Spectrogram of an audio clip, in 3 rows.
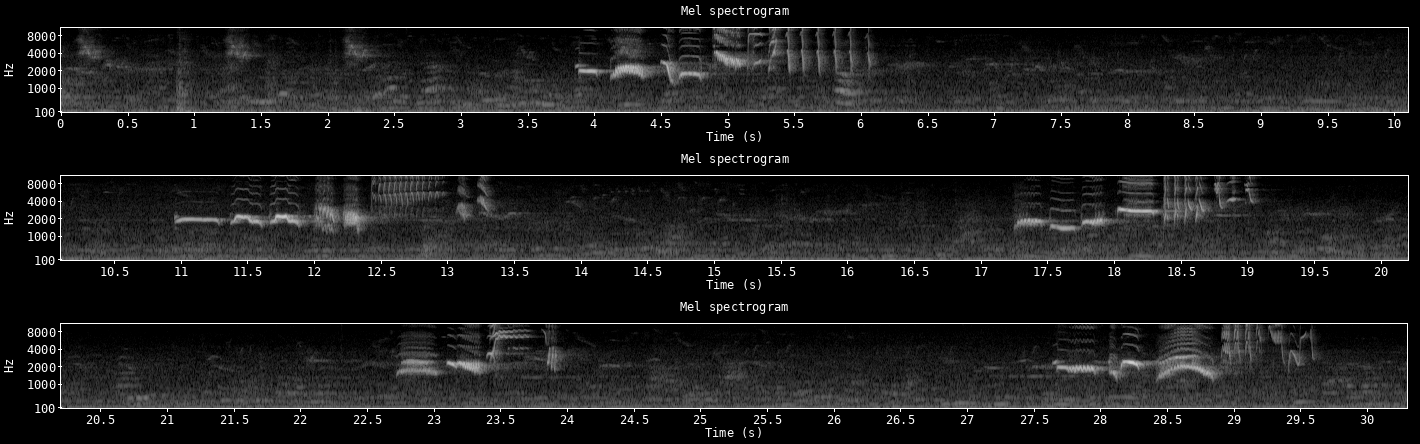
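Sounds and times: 
common blackbird Turdus merula singing: 0:00.1 - 0:00.6, 0:01.2 - 0:16.6, 0:17.2 - 0:19.2, 0:22.4 - 0:25.6, 0:27.1 - 0:29.8.

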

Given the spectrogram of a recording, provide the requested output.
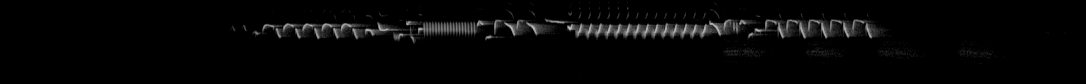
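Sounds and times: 
Eurasian wren Troglodytes troglodytes song with buzzy runs and trills: 0:02.3 - 0:08.8.

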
